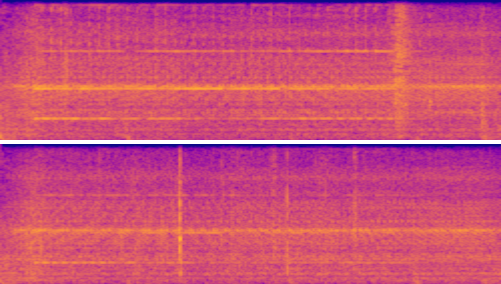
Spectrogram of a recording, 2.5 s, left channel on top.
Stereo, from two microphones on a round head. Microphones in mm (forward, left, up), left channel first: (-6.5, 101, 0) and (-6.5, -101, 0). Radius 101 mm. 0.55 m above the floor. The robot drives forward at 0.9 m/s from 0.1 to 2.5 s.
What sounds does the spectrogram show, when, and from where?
0.2 s a phone ringing: 80° left, 3 m; by 2.2 s 60° left (ahead or behind), 3.5 m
